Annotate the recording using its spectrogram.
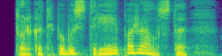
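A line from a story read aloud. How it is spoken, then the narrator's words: Anxious whisper. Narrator (Russian): взволнованно шептала Иволга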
